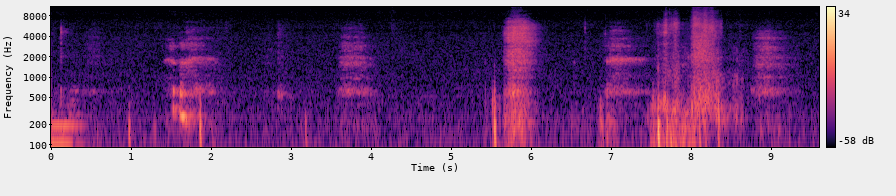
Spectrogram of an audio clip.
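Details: Sneezing after a shower: several sneezes with audible inhaled build-ups and sniffing between them, in a quiet small room.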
